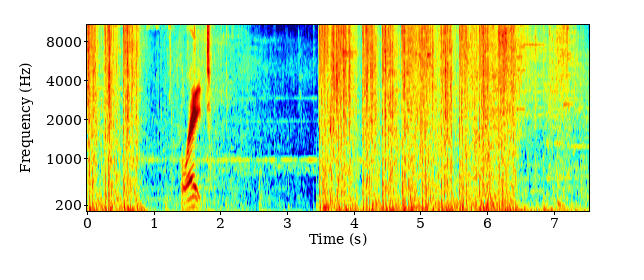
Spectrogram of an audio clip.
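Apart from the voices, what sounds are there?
gray pistol gunfire in video game Call of Duty: Black Ops 7 Zombies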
